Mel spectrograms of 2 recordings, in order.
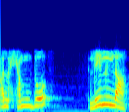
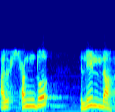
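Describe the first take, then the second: The two takes are said the same way.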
